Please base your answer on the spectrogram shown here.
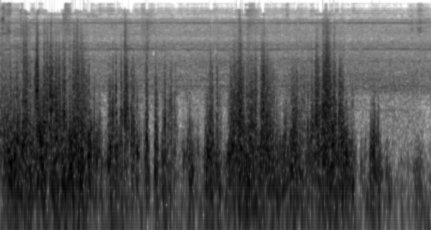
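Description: Strong wind gusting across the open deck of the Royal Caribbean cruise ship Freedom of the Seas, a loud, continuous rushing roar buffeting the microphone with surging peaks, and no one speaking.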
